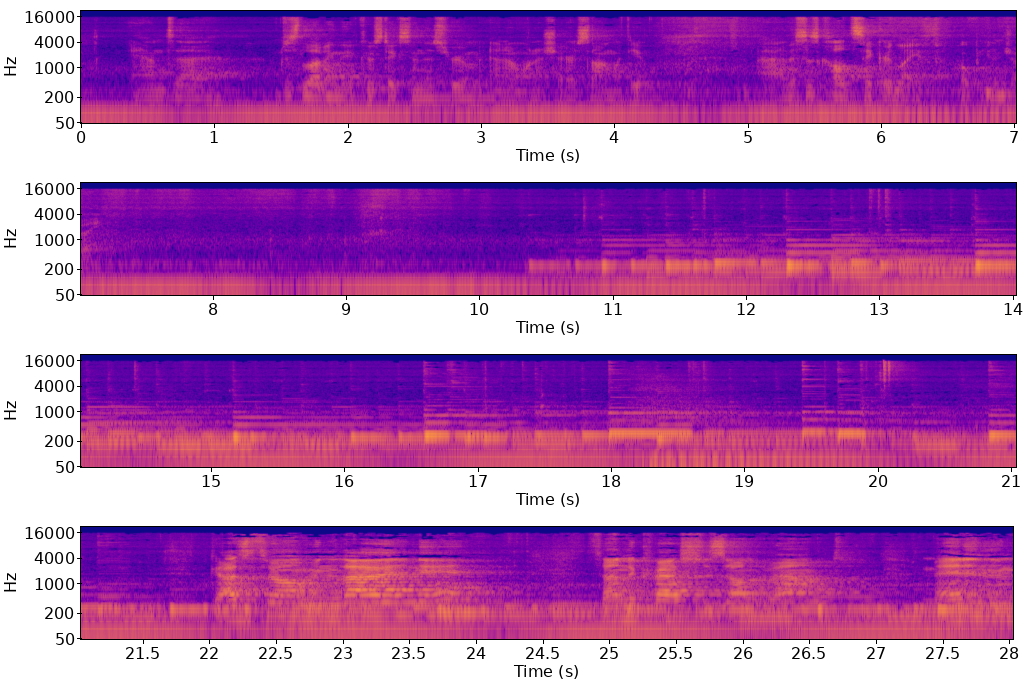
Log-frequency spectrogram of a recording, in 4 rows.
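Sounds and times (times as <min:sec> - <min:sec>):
steady low hum: 0:00.0 - 0:16.6, 0:17.2 - 0:28.0
acoustic guitar: 0:04.4 - 0:28.0.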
